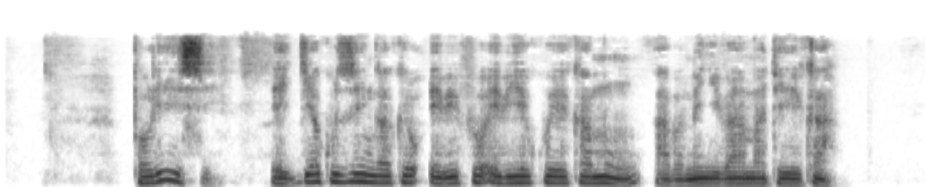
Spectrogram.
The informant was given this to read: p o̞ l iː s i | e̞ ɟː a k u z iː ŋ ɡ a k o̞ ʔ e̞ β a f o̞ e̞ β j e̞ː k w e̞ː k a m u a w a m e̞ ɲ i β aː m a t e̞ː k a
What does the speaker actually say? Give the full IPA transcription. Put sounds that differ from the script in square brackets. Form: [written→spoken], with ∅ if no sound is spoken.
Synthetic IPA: p o̞ l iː s i | e̞ ɟː a k u z iː ŋ ɡ a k o̞ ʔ e̞ β [a→i] f o̞ e̞ β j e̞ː k w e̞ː k a m u a [w→β] a m e̞ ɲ i β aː m a t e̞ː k a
